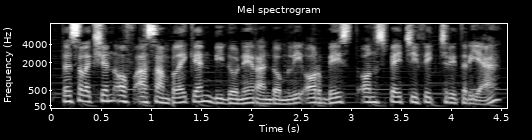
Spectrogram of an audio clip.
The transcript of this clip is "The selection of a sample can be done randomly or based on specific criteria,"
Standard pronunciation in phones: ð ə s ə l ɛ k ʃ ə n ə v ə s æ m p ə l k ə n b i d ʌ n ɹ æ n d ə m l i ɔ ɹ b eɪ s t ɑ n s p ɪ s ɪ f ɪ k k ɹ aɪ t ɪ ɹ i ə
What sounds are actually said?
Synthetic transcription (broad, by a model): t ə s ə l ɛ k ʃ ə n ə f ə s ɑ m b l k ə n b i d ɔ n ɹ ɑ n d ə m l i ɔ ɹ b eɪ s t ɑ n s p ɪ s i f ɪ k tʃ ɹ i t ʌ ɹ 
